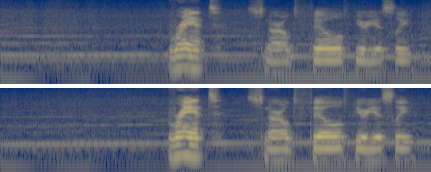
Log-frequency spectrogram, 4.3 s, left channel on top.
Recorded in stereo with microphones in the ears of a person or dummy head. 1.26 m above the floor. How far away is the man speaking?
About 0.7 m.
